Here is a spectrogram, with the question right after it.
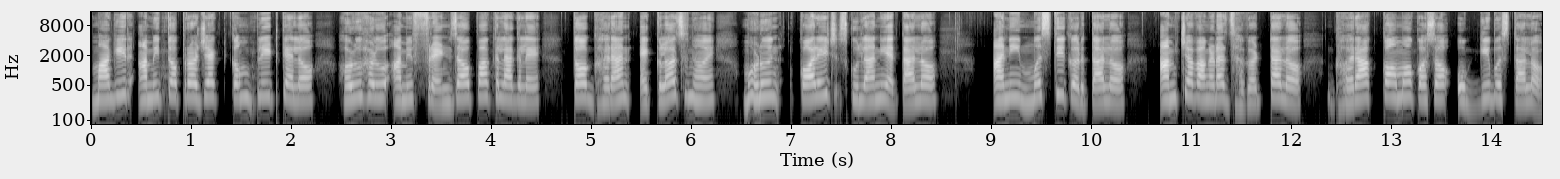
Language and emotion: Goan Konkani, neutral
